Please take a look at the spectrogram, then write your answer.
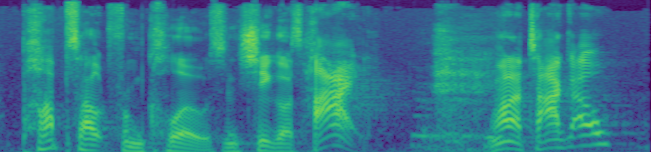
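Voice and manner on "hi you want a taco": put-on high, little bitty old woman's voice. Retelling a little old woman offering a taco: imitating a little old woman. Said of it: "little bitty little old woman".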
